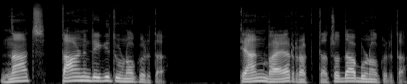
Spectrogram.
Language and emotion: Goan Konkani, neutral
